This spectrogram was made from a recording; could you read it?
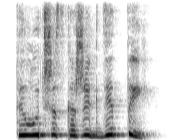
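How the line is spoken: Nearly shouting. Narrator (Russian): чуть не закричала я

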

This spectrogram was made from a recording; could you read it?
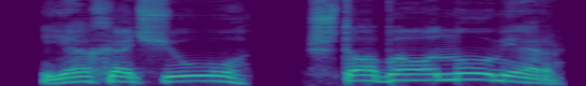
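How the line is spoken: Strained, furious. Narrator (Russian): через силу выдавил из себя Хонгуи, сгорая от ярости

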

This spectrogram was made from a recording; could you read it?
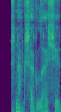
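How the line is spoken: Quiet. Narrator (Russian): договорила она тихо

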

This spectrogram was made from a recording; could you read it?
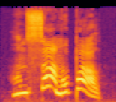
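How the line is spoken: Exclamation. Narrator (Russian): воскликнула я

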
